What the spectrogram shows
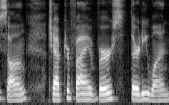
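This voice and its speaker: An ordinary speaking voice from a woman with an American accent, fairly low in pitch and fairly slow, on a very clean recording with a silent background. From Missouri. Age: 40s. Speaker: Bible teacher and podcast host. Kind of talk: Bible study discussion; reading scripture aloud.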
